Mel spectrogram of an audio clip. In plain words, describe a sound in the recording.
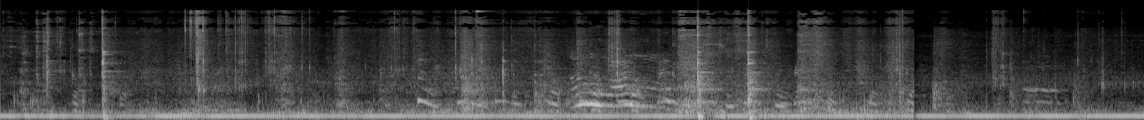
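An egg cracks against a bowl's rim.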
